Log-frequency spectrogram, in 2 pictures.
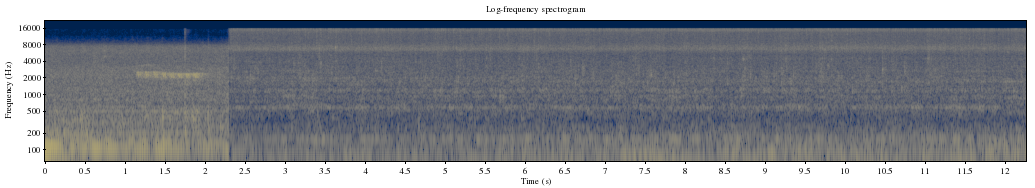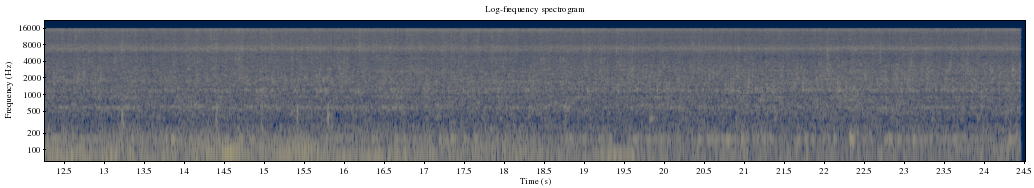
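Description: Steady trickle of running water at a koi pond.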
